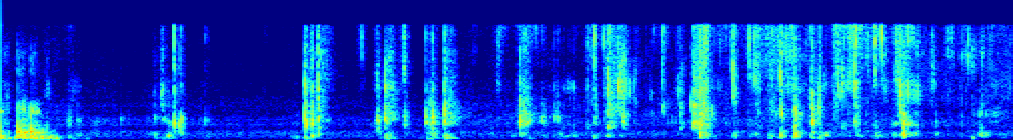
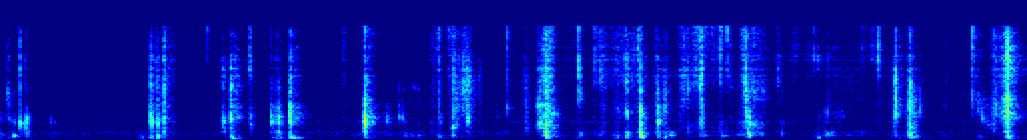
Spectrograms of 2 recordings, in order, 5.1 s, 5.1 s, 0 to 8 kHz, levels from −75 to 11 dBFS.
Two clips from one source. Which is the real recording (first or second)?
first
